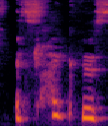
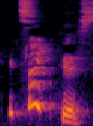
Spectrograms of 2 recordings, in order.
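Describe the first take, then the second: First: Higher-pitched, faltering explanation; tentative bear voice; hesitant Pooh. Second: High, hurried squeak; very high-pitched, hasty interjection; quick. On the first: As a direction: begin explaining uncertainly. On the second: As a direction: jump in quickly to explain. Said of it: "said Piglet quickly". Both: A narrator's reading.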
